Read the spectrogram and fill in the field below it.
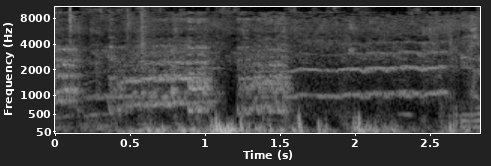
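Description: Chickens in a Jamaican backyard cluck and crow close by, a rooster's call rising among scattered hen clucks and shuffling, with no talk.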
